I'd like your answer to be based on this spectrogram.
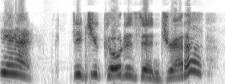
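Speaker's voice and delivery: eager, excited, very high and loud outburst. Voicing a wizard meeting a fellow wizard: excited. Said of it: "his eyes will light up".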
